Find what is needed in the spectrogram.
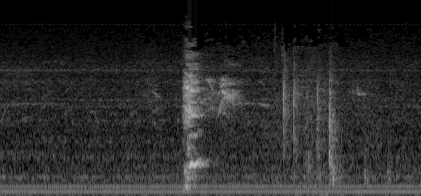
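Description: Women's stifled laughter: one sudden sharp gasping burst about two seconds in, then a few shorter breathy bursts, over a steady low hum.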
